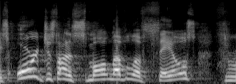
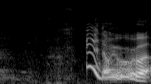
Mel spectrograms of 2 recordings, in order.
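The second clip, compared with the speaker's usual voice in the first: lamb-like voice, higher and quieter; 6 semitones higher, 4 dB quieter than usual. Showing the first beginner-mode reply to an objection, sounding like a lamb. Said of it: "Be the lamb, right?".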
